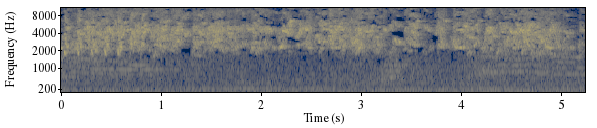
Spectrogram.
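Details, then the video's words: Lovebird from Samarinda, Indonesia, a contest bird, pouring out a dense, unbroken stream of high, rapid chattering trills, harsh and scratchy, steady in loudness for the whole stretch. "LOVE BIRD CHOKY"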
